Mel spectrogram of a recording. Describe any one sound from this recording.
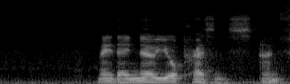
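A middle-aged man speaks calmly into a close microphone, as if on an online call.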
